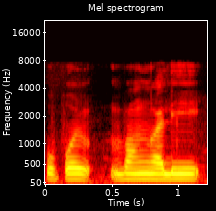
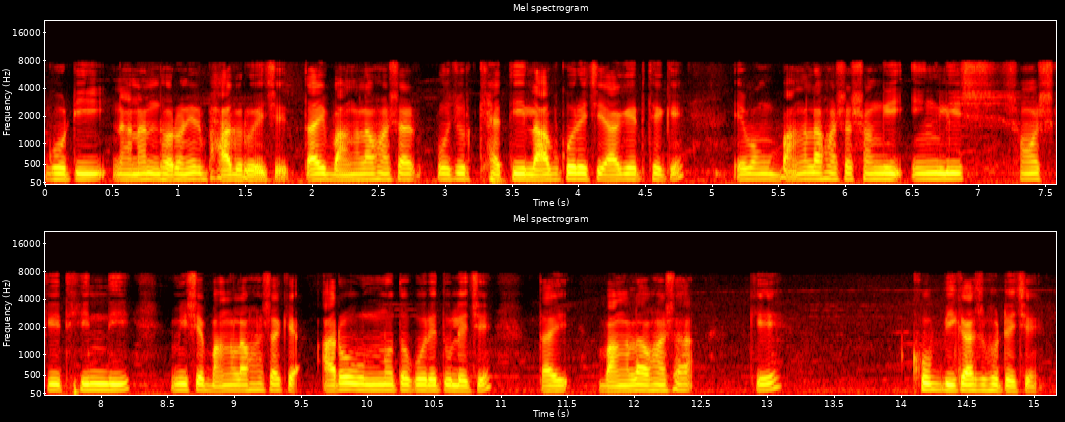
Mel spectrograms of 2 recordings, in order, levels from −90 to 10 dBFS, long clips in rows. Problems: constant background noise, background conversations at intervals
